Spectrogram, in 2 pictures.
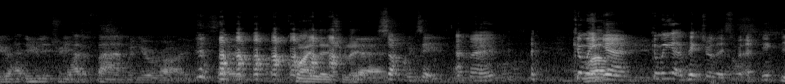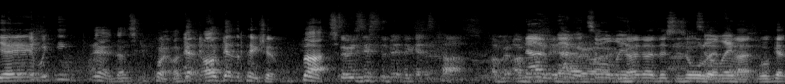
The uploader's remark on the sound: To The People's Republic Of Islington they were welcomed, and with huge thanks to The Sampler, allowed to record in situ. In front of a live studio audience.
